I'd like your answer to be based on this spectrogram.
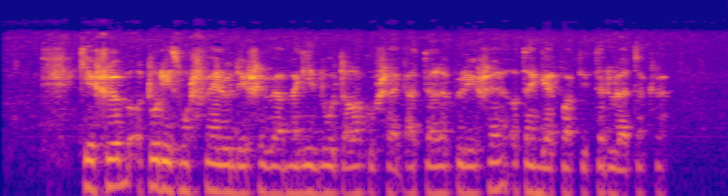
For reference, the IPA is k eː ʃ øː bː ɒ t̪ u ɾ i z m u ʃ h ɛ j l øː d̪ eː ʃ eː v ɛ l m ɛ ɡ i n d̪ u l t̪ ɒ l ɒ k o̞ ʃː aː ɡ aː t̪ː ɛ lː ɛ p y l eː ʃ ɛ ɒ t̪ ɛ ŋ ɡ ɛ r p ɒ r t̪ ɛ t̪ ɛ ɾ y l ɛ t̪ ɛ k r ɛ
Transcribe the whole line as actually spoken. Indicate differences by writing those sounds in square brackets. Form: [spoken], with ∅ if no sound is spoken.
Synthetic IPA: k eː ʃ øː bː ɒ t̪ u ɾ i z m u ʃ [f] ɛ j l øː d̪ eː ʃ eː v ɛ l m ɛ ɡ i n d̪ u l t̪ ɒ l ɒ k o̞ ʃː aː ɡ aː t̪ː ɛ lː ɛ p y l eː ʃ ɛ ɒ t̪ ɛ ŋ ɡ ɛ r p ɒ r t̪ [i] t̪ ɛ ɾ y l ɛ t̪ ɛ k r ɛ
